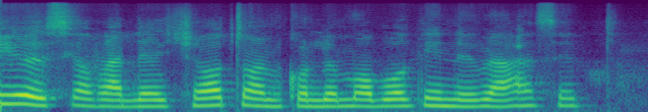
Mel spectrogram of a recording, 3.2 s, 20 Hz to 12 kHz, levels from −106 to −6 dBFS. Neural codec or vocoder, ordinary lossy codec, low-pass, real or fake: codec, 16 kHz in and 24 kHz out, 0.8 kbps, FocalCodec, streaming, 65536 codes; none; 10.8 kHz; fake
